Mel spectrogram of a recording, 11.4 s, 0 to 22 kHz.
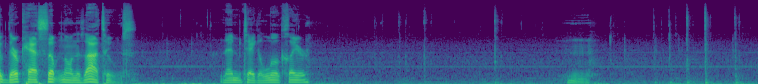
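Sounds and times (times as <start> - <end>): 
speech: 0.0 - 2.1, 3.3 - 4.7, 8.5 - 8.9
low steady hum: 0.0 - 11.3
keys clicking on a computer keyboard: 5.6 - 7.9, 9.1 - 11.3.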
